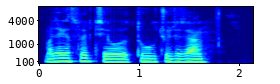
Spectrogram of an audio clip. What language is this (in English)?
Kalenjin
